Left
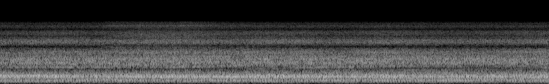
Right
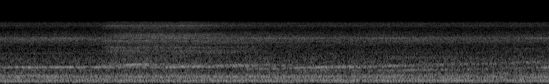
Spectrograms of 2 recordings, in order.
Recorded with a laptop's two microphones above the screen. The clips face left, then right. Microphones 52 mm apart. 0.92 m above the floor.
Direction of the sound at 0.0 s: 70° left (ahead or behind).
